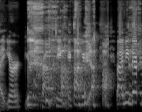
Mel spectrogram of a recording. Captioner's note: laughing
